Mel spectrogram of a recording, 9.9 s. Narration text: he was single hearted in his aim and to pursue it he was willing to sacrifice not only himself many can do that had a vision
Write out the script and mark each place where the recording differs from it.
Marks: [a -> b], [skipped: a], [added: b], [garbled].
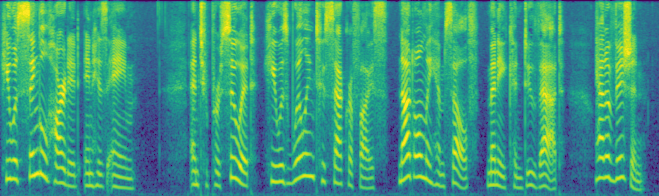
he was single hearted in his aim and to pursue it he was willing to sacrifice not only himself many can do that had a vision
